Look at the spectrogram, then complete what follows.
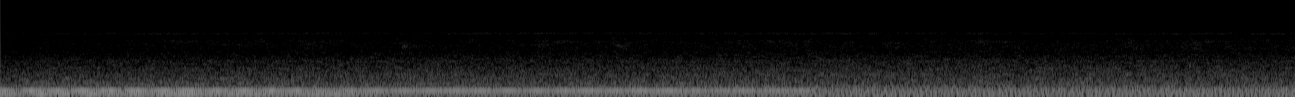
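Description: A steady low mechanical hum over faint background noise, its deepest part fading about two seconds in and the rest easing off again near four seconds.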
